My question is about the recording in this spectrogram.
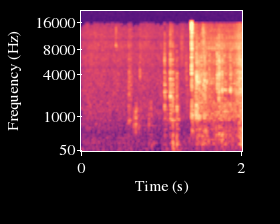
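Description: Near silence: room tone, with a few faint clicks a little after a second in.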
